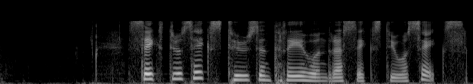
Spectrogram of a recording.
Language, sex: Swedish, female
